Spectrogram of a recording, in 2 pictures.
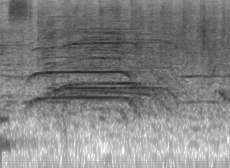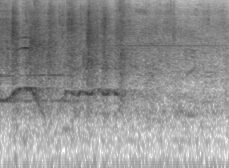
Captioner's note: attendees cheering and applauding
